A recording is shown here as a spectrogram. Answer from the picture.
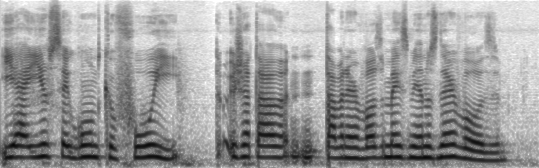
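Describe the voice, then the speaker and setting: A woman's high voice moves fairly quickly, her intonation fairly even. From Brazil, Campinas (São Paulo state). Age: 20s. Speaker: restaurant group marketing executive. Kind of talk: podcast interview.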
